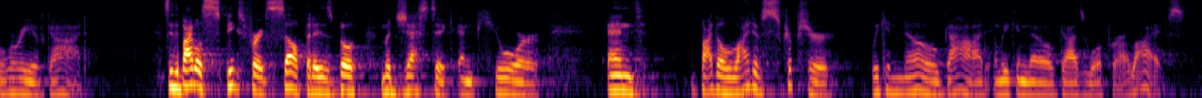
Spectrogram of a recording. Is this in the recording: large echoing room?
yes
